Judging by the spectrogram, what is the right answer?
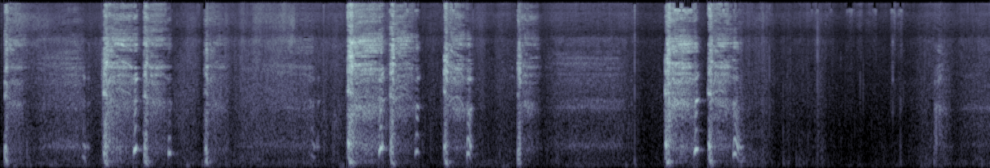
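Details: Repeated harsh, hoarse cough bursts in clusters with quiet gaps, from an allergic reaction to cats; barking cough.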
